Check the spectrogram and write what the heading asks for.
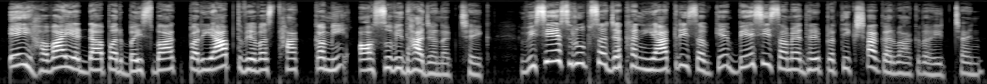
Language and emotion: Maithili, disgusted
